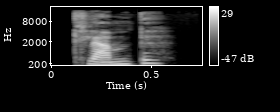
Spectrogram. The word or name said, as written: klamp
